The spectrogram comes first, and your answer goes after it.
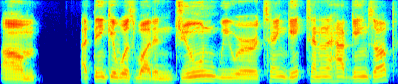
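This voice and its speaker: A man's voice: mid-range voice, steady tone, measured pace, fairly bright tone. A man of forty-nine chatting informally as the host of a sports interview podcast, with slangy, laid-back phrasing. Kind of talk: casual sports interview chat.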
